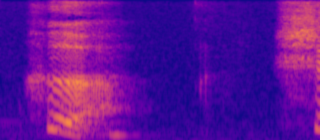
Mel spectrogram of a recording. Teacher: It's a high falling tone like he, she.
